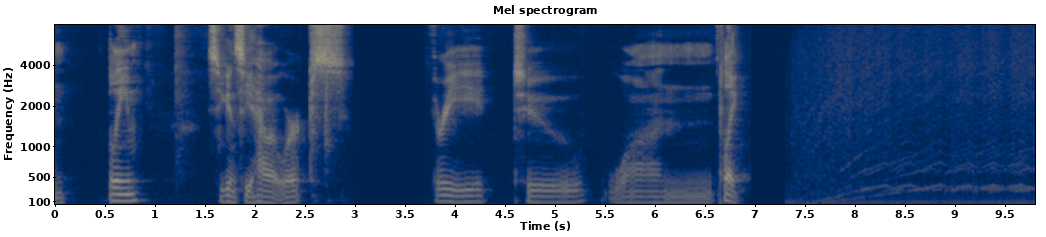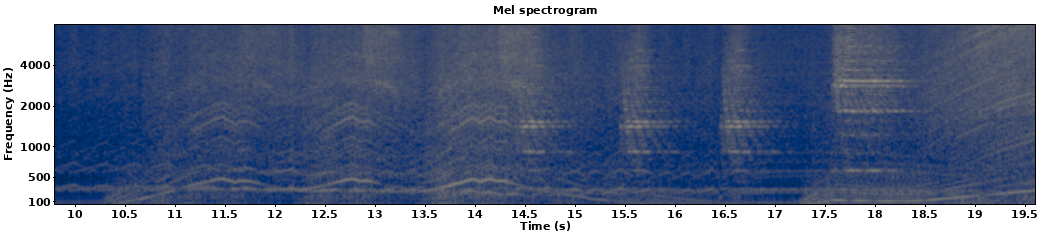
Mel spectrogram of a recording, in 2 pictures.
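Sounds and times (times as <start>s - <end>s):
speech: 0.6s - 1.0s, 1.6s - 2.9s, 3.8s - 7.0s
racing video game car engine roaring: 7.3s - 19.5s.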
